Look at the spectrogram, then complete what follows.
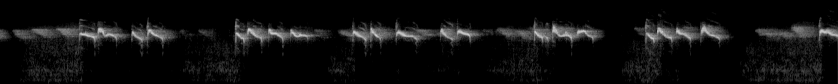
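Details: Oriental white-eye kept as a caged hobby bird, in wet rainy weather on 29 September 2022, delivers continuous high, thin chattering phrases of quick wavering notes, grouped in runs broken by brief gaps.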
